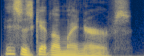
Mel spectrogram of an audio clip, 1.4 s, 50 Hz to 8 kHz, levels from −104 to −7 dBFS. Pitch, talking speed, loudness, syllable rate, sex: 110 Hz, 250 wpm, -20 LUFS, 6.4 syllables/s, male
